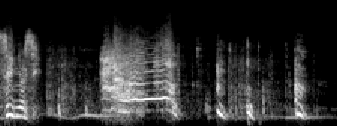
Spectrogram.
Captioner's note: grunting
